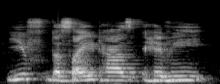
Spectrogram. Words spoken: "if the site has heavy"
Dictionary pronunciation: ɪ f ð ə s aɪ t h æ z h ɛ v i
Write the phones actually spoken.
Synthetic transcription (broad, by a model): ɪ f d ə s aɪ t h æ z h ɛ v i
